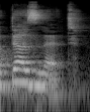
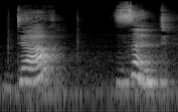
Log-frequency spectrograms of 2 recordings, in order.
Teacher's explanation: é como se entre esse S e esse N, você colocasse um A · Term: schwa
